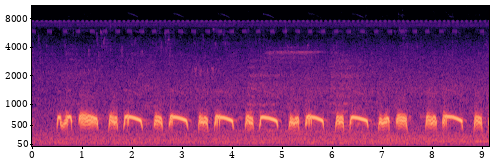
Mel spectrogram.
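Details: Low hollow cooing of a spotted dove in a forest, a long steady string of short arched notes roughly twice per second, clean and even against faint hiss.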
